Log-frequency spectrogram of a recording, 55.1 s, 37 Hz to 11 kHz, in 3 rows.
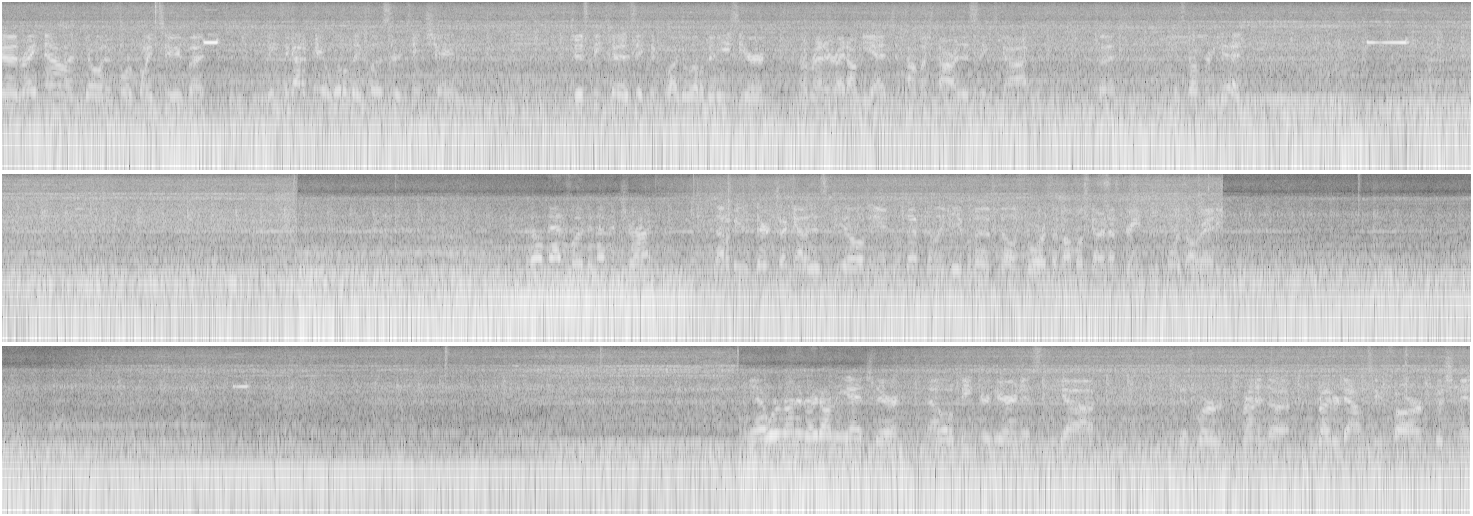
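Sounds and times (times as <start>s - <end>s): combine harvester running: 0.0s - 55.0s
short high beep: 2.5s - 2.8s, 17.0s - 17.7s.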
